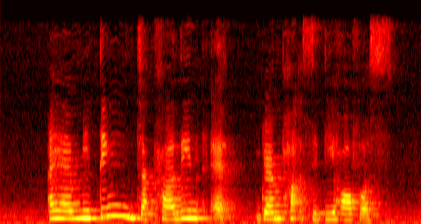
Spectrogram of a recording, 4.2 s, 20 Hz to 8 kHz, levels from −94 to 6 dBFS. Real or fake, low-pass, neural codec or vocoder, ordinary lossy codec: fake; 7.2 kHz; vocoder, 44.1 kHz, 128 mel bands, Pupu-Vocoder; none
